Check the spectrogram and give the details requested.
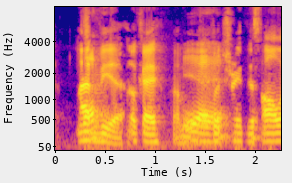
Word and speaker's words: Latvia: Um in Lati Lativa almost Latvia. Latvia.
